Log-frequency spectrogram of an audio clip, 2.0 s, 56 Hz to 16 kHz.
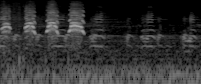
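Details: Osprey calling at its nest in Charlo, Montana, 11 September 2023, 16:04, on a live camera: four loud, high whistled chirps in a fast run, then quieter lower calls from other birds.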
